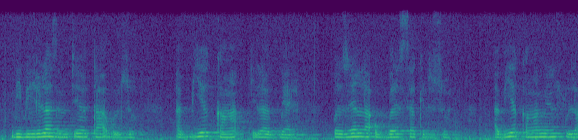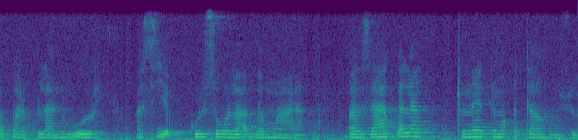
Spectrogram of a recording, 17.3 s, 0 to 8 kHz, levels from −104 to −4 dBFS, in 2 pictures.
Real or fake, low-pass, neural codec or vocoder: real; 7.2 kHz; none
